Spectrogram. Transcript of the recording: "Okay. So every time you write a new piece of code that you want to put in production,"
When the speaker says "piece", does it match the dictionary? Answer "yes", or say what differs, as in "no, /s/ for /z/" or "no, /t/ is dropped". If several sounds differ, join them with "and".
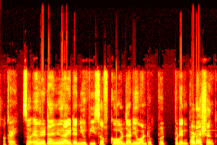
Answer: yes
